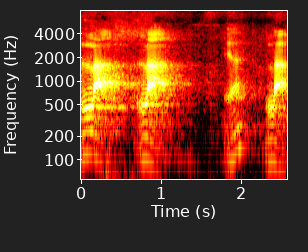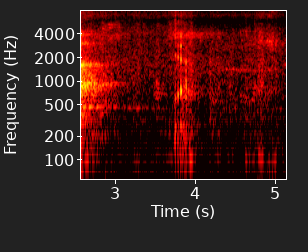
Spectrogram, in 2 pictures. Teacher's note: Jadi lidahnya la dia kena gusi atas, gusi di atas gigi seri ya, gusinya bukan langit-langitnya, la, tapi dia kena gusi gigi seri atas, la ya, la ya. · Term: huruf lam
